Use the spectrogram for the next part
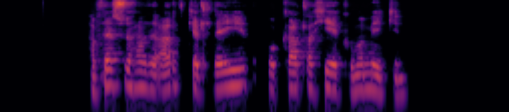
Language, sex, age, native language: Icelandic, male, 50-59, Icelandic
